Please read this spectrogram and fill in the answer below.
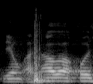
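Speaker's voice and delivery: ordinary talk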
